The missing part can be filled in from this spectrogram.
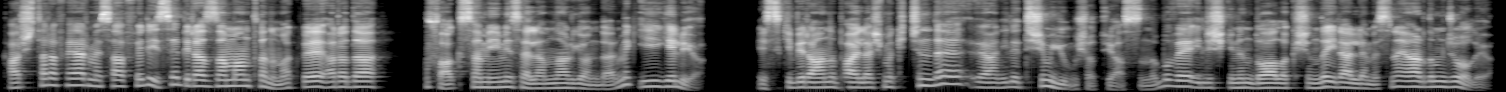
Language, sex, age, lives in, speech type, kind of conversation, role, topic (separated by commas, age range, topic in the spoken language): Turkish, male, 30-34, Germany, read, expert-assistant, expert, Zamanla değişen hayat koşullarında eski arkadaşlıkları canlı tutmak ve yeni dostluklar kurmak için nelere dikkat etmeliyim?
